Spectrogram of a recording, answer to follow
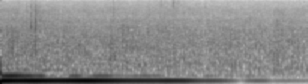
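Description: The end of a guitar background-music track: the last plucked guitar chord rings out as a low sustained note and fades away to silence about a second and a half in.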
